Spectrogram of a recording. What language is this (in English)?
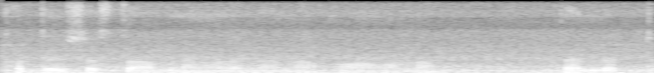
Malayalam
